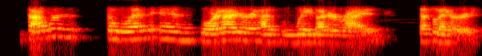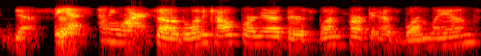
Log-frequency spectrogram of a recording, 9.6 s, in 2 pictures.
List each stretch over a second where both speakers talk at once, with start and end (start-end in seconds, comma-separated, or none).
none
